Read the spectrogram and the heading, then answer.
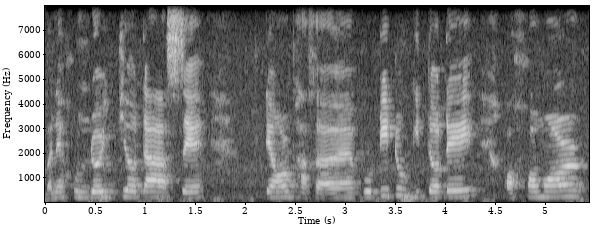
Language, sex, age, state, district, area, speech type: Assamese, female, 45-60, Assam, Tinsukia, rural, spontaneous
